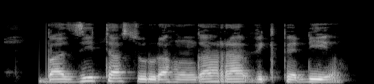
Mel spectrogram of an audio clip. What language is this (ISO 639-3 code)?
epo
